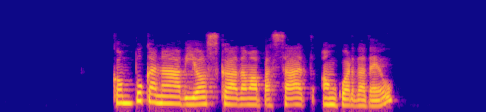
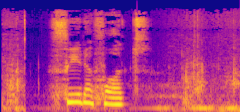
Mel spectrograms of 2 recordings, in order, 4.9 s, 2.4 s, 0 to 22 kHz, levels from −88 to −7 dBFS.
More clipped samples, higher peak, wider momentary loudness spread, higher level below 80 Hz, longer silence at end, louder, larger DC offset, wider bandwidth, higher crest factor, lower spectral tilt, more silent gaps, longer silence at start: neither; about the same, -2 dBFS vs 0 dBFS; second, 6 LU vs 13 LU; second, -62 dBFS vs -38 dBFS; first, 0.95 s vs 0 s; about the same, -16 LUFS vs -14 LUFS; neither; second, 7.6 kHz vs 17 kHz; about the same, 16 dB vs 16 dB; first, -6 dB/octave vs -4 dB/octave; neither; first, 1.15 s vs 0 s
